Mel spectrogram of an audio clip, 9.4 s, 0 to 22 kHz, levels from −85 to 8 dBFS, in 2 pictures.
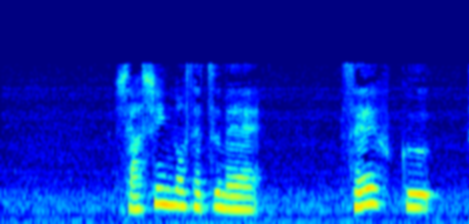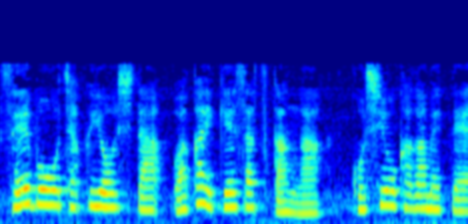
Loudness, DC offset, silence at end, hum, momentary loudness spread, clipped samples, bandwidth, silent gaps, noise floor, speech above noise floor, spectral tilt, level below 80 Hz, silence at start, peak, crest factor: -29 LUFS; under 0.1%; 0 s; none; 9 LU; under 0.1%; 8 kHz; none; -57 dBFS; 29 dB; -5.5 dB/octave; -66 dBFS; 1.15 s; -12 dBFS; 18 dB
